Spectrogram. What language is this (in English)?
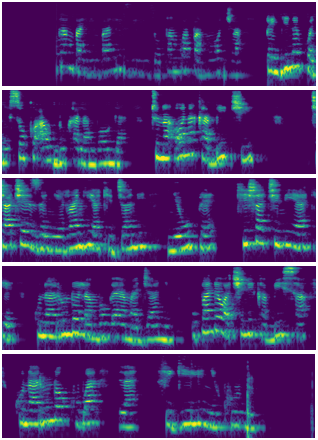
Swahili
